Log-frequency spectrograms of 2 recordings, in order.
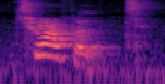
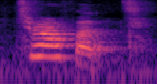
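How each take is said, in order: The two takes are said the same way.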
